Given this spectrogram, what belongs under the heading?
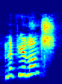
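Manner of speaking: high, building mock-earnest diet pitch; imitating Mary. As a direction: sell the porridge diet like a revelation. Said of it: "And she goes".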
